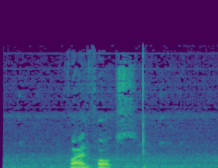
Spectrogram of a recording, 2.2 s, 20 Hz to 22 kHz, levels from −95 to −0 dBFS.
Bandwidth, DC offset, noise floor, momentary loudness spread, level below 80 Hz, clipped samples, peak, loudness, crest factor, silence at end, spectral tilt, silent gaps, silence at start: 16.5 kHz; under 0.1%; -43 dBFS; 23 LU; -54 dBFS; under 0.1%; -6 dBFS; -22 LUFS; 20 dB; 0 s; -5 dB/octave; none; 0.05 s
